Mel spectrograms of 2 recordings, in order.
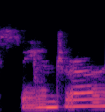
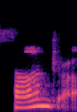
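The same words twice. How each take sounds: First: It is said in a Californian American accent. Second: It is said in a somewhat British accent. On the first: "the more California version" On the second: "a bit more British or something"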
